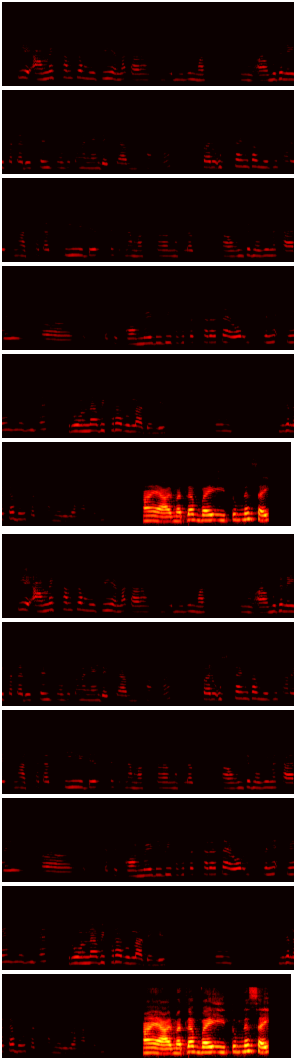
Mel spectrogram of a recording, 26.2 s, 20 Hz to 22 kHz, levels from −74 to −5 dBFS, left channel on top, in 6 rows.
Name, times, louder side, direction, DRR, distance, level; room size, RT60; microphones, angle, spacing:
voice 1, 0.2-3.1 3.6-6.9 7.4-10.2 10.6-11.7 12.1-13.5 13.7-14.3 15.0-18.2 18.5-20.0 20.7-21.0 21.7-23.5, right 2 dB, 25° right, 6.1 m, -59 dB
voice 2, 24.0-25.9, right 7 dB, 75° right, 0.3 m, -27 dB
head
